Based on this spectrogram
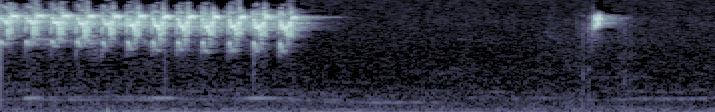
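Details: Sunbird lure call: a fast, high-pitched trill of about a dozen quick, buzzy notes that fades out, then a lone short, bright chip after a pause.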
